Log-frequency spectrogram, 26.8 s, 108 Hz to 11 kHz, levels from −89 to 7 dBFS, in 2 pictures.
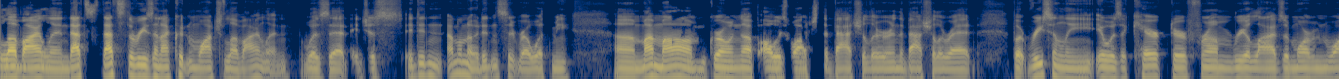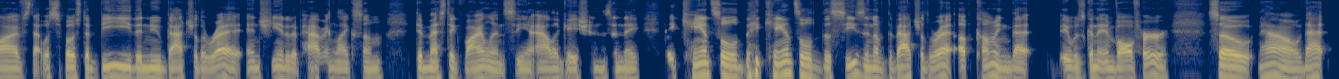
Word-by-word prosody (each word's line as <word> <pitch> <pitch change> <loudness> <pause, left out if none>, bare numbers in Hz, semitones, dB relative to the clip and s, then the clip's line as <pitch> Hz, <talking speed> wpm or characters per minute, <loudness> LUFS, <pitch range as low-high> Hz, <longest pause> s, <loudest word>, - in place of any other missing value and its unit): Love 115 -1 +7
Island, 105 -2 +5
that's 115 +1 +5
that's 135 +2 +5
the 130 - +1
reason 125 -1 +2
I 110 - +4
couldn't 105 -1 -3
watch 105 0 0
Love 100 -2 -1
Island, 100 -3 -4
was 100 -2 -3
that 100 -2 -1
it - - -12
just - - -7
it 115 - -4
didn't 135 -2 -4
I - - 0
don't 155 0 -2
know, 100 - 0
it - - -2
didn't 110 +2 -5
sit 115 - -7
well 95 -1 0
with 100 -1 -4
me. 100 0 -6 0.4
Um, 100 -1 +2
my 115 +4 +7
mom 110 -3 +4
growing 105 0 +2
up 105 -1 +3
always 100 -1 +2
watched 100 -1 -1
The - - -6
Bachelor 100 0 -2
and 100 0 -3
The - - -4
Bachelorette, 95 -1 -1 0.4
but, - - 0
recently 105 -6 -1
it 110 - 0
was 105 -2 0
a - - -5
character 120 0 0
from 105 -1 -2
Real 105 0 +1
Lives 100 -1 0
of 105 - -1
Mormon 105 0 -1
Wives 105 -1 0
that - - -2
was 110 - -3
supposed 110 -2 -1
to - - -1
be 115 +3 -1
the 105 -1 -1
new 105 0 -1
Bachelorette, 100 0 +1
and 105 0 -5
she 110 - -5
ended 105 -2 -2
up - - -5
having, 105 0 0
like, 100 -1 -5
some 100 0 -6 0.3
domestic 105 -1 0
violence, 100 -3 0
you 95 +1 -5
know, - - -1
allegations, 100 0 -2
and 100 0 -5
they 100 0 -3 0.3
they - - 0
canceled 130 -4 +2
they 120 - +1
canceled 135 -6 +1
the 105 - -3
season 120 -1 -1
of 100 -3 -3
The - - -8
Bachelorette 115 +2 +3
upcoming 115 -7 0
that 100 -2 +1 0.3
it - - 0
was 105 -2 -4
gonna 110 -2 0
involve 105 +1 +2
her, - - +1 0.4
so 115 -4 +4
now 115 -6 +2
that, - - 0
105 Hz, 205 wpm, -24 LUFS, 100-110 Hz, 0.4 s, Love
